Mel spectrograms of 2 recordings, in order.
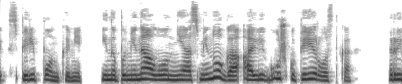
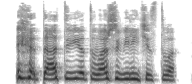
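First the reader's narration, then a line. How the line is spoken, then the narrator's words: Hiccuping after exhausted laughter. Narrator (Russian): проикала, когда сил хохотать уже не осталось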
